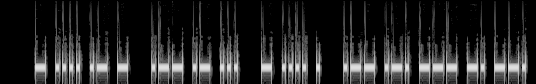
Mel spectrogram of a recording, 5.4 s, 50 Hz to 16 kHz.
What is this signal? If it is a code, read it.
Morse code, heard as a keyed tone, about 34 wpm, 700 Hz. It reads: THAT WAS THE WRONG
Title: Sentences from Top 900 Words 35wpm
